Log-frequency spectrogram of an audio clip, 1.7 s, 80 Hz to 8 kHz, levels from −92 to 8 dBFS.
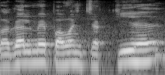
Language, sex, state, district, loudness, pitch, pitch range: Hindi, male, Karnataka, Bangalore, -14 LUFS, 165 Hz, 155-180 Hz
